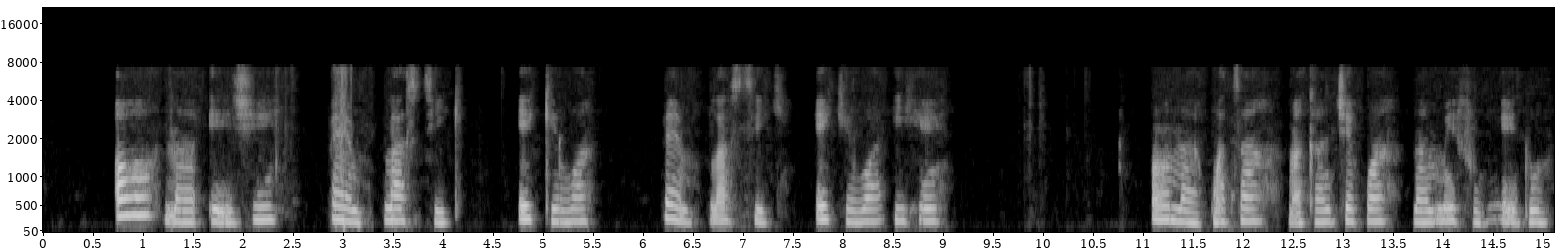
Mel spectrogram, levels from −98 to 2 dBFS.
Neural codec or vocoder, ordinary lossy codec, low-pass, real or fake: vocoder, 22.05 kHz, 80 mel bands, WaveNeXt; none; 7.2 kHz; fake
